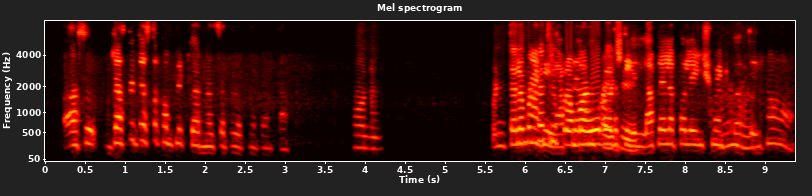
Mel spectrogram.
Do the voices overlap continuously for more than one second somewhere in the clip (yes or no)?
yes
